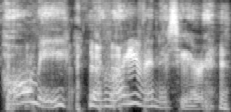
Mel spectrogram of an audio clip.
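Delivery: very high, swooping, stretched-out cartoon woman voice. Joking about the other speaker's voice: Marge Simpson voice. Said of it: "That's Marge Simpson".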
